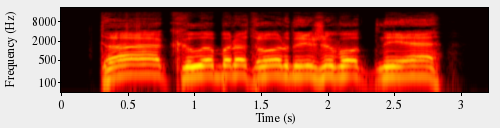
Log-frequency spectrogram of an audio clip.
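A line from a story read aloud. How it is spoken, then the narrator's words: Barking. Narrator (Russian): рявкнул он на своих интернов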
